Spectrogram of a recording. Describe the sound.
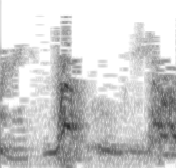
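A dog barks twice, two short, tonal yelps with a whimpering edge, heard on their own.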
